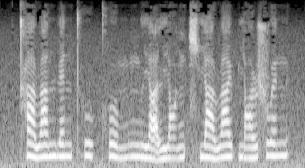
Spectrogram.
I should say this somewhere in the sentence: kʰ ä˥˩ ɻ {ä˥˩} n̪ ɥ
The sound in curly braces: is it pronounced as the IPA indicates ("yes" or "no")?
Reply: no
